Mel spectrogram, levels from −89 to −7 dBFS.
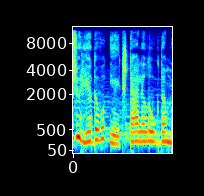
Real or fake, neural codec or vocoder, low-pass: fake; vocoder, 44.1 kHz, 128 mel bands, Pupu-Vocoder; 10.8 kHz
